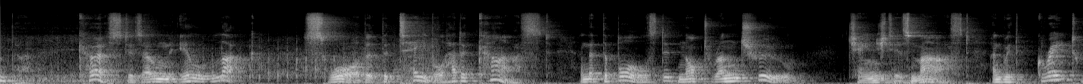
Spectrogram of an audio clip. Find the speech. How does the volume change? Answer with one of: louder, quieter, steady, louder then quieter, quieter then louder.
steady.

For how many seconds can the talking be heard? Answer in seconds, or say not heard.
11 s.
